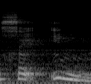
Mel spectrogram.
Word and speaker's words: cin: kenal ada namanya Cin cuman bacanya bukan Cin tapi se in Nah maka Kau pasti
